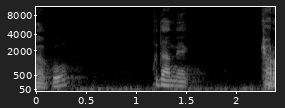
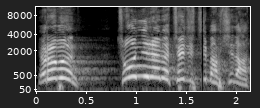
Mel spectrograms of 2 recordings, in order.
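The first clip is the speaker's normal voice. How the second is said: loud exhortation; 20 dB louder than usual. Real, not acted. Preacher's opening exhortation.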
